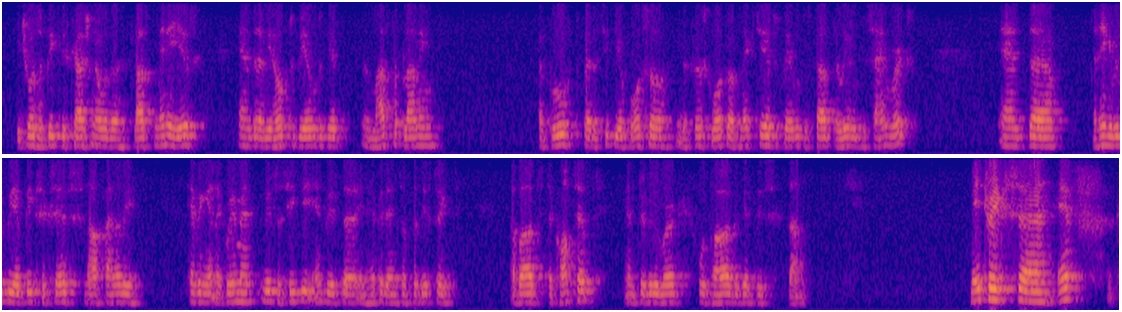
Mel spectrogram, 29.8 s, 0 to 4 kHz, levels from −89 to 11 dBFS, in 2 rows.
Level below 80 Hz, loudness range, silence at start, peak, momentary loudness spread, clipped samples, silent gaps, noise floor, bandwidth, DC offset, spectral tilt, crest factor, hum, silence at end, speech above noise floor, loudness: -76 dBFS; 5 LU; 0.2 s; -8 dBFS; 14 LU; under 0.1%; none; -70 dBFS; 4 kHz; under 0.1%; -6.5 dB/octave; 24 dB; none; 0 s; 39 dB; -32 LUFS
